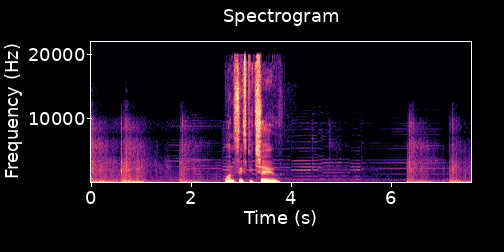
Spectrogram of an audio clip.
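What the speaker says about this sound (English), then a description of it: "Finally, we unleash some cannon fire." Heavy cannon broadsides from sailing warships in the naval strategy game Ultimate Admiral: Age of Sail, several booming volleys at the start and again near the end, with a brief spoken interjection between them.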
